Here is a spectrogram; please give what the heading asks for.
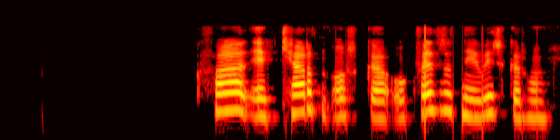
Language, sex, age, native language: Icelandic, female, 30-39, Icelandic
